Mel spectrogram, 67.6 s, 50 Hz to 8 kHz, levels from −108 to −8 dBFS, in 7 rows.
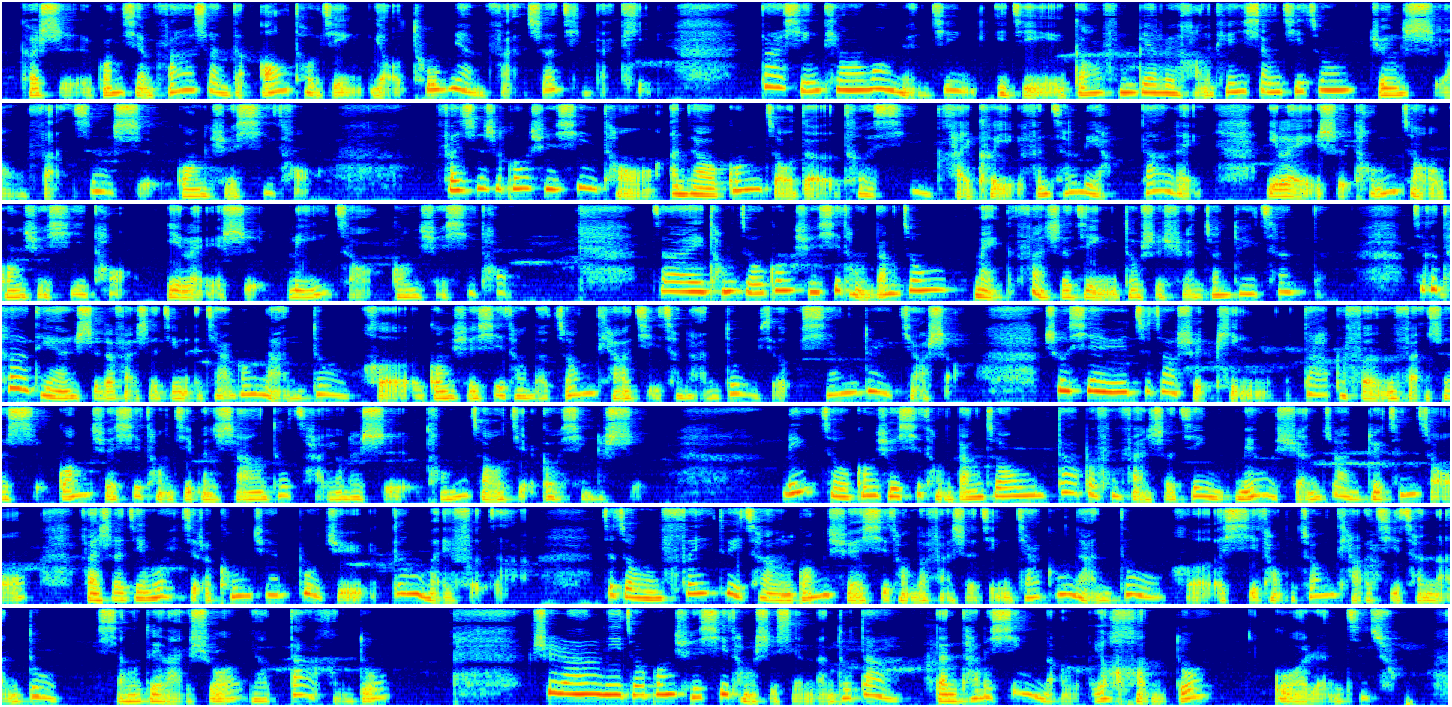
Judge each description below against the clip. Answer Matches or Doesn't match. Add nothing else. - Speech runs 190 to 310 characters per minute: Matches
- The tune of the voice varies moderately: Doesn't match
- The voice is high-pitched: Matches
